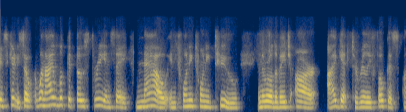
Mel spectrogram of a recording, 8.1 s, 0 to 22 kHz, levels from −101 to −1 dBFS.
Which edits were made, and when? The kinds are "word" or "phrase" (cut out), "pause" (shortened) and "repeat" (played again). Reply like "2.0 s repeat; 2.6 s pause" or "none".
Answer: 2.7 s pause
